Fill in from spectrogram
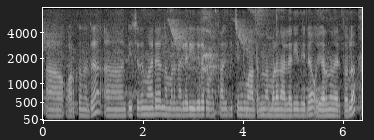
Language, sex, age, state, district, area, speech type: Malayalam, female, 30-45, Kerala, Alappuzha, rural, spontaneous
